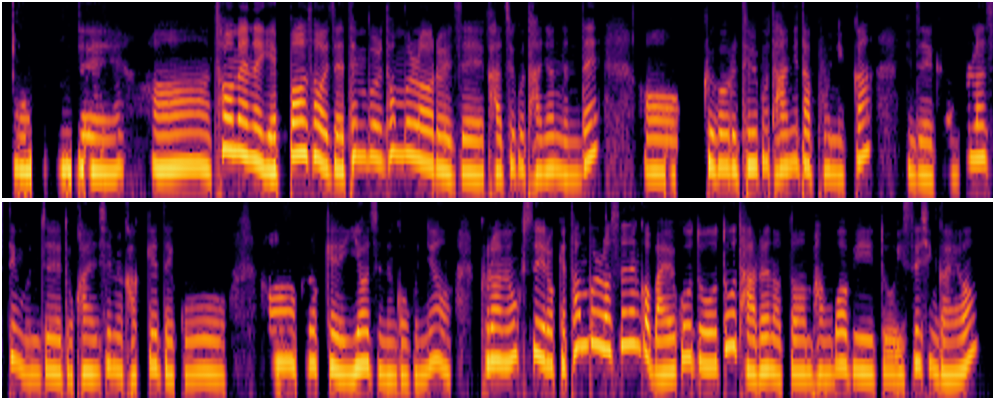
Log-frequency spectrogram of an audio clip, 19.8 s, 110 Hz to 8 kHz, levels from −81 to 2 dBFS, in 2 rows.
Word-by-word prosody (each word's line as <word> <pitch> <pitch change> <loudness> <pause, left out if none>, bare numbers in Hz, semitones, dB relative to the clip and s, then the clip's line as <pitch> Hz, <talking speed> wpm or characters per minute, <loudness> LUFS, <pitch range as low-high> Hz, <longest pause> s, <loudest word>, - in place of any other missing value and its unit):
어 210 -1 +4 0.5
네. 210 -1 +2 0.3
아 225 0 +4
처음에는 300 -6 +5
예뻐서 270 +5 +5
이제 215 -1 +2
템블 275 0 -1
텀블러를 265 -7 +2
이제 195 +1 0
가지고 220 +3 -4
다녔는데 205 +5 -2 0.4
어 200 -2 -1 0.2
그거를 225 -2 +1
들고 230 +2 +1
다니다 230 +2 -1
보니까 205 - -4 0.4
이제 190 -2 -3
그 200 -1 -15
플라스틱 270 0 -1
문제에도 195 -1 -3
관심을 205 +2 -3
갖게 190 +5 -4
되고. 195 -1 -4 0.4
아 245 0 +2
그렇게 230 -3 0
이어지는 195 -2 +1
거군요. 195 +5 -4 0.3
그러면 255 0 +3
혹시 290 +2 -1
이렇게 240 -2 +2
텀블러 345 +3 +3
쓰는 360 +3 +1
거 290 -5 +3
말고도 230 +4 +1
또 340 +6 +2
다른 205 - 0
어떤 195 +1 -3
방법이 200 +1 -1
또 100 -1 -3
있으신가요? 215 - -2
220 Hz, 300 characters per minute, -18 LUFS, 200-250 Hz, 0.5 s, 처음에는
